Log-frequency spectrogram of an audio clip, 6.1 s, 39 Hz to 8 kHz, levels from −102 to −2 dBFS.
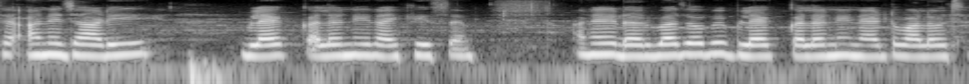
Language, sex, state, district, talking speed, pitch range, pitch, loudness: Gujarati, female, Gujarat, Valsad, 160 wpm, 225-245 Hz, 235 Hz, -15 LUFS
